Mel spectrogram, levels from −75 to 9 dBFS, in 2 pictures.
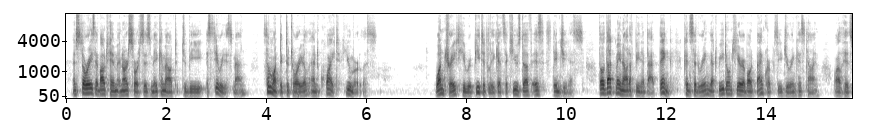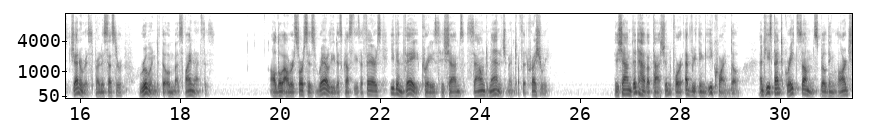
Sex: male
